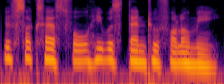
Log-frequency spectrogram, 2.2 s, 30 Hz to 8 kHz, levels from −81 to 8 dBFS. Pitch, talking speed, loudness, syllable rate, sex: 130 Hz, 215 wpm, -20 LUFS, 5.2 syllables/s, male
